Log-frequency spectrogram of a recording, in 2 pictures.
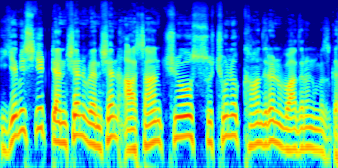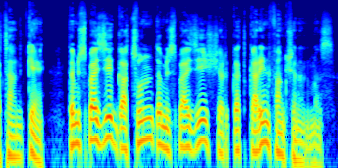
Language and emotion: Kashmiri, neutral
